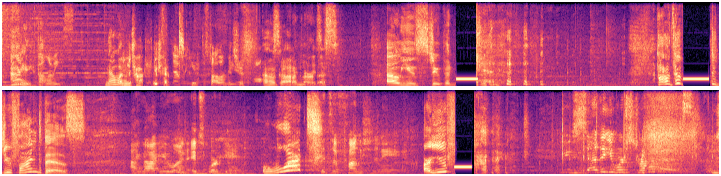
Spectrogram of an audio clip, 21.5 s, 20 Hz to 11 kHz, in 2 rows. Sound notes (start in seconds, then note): 7.2 laughs; 7.2 beep; 17.5 beep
